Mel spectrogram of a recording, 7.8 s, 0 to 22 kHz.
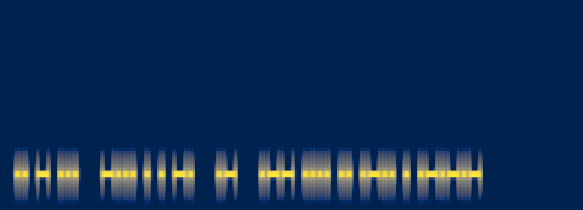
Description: Morse code, heard as a keyed tone, about 25 wpm, 700 Hz. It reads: ITS BEEN A WHILE.
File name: practice / 25wpm / Sentences with 2-Word Phrases - 25wpm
